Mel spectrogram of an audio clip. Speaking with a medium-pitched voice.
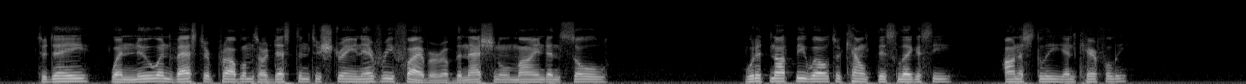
No: low, 125 Hz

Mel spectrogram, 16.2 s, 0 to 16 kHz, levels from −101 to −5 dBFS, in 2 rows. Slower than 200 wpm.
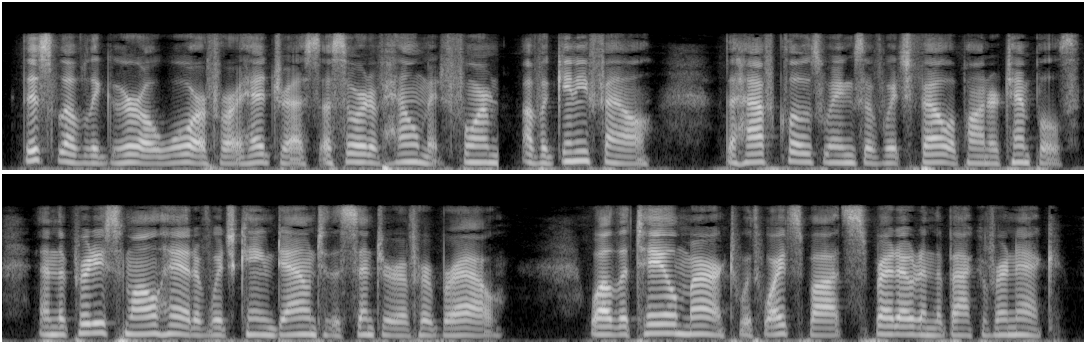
No: fast, 205 wpm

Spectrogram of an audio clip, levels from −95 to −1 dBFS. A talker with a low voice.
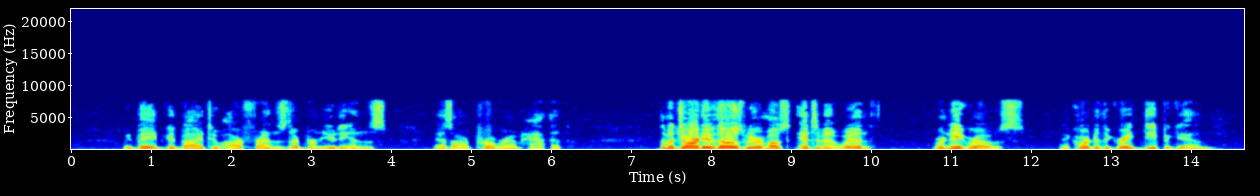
Yes: low, 110 Hz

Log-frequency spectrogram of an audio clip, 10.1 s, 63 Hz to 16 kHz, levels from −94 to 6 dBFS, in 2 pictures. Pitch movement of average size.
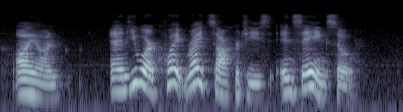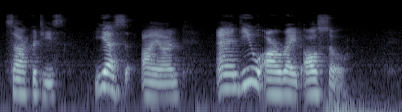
No: wide, 6.7 semitones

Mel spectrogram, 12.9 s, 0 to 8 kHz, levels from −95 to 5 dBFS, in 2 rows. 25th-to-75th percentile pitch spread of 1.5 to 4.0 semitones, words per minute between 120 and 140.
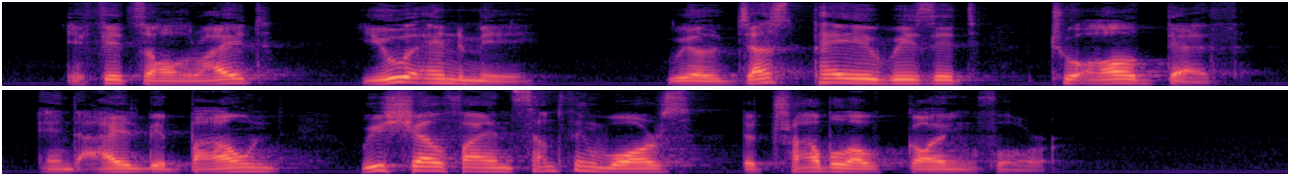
No: average, 4.5 semitones; slow, 135 wpm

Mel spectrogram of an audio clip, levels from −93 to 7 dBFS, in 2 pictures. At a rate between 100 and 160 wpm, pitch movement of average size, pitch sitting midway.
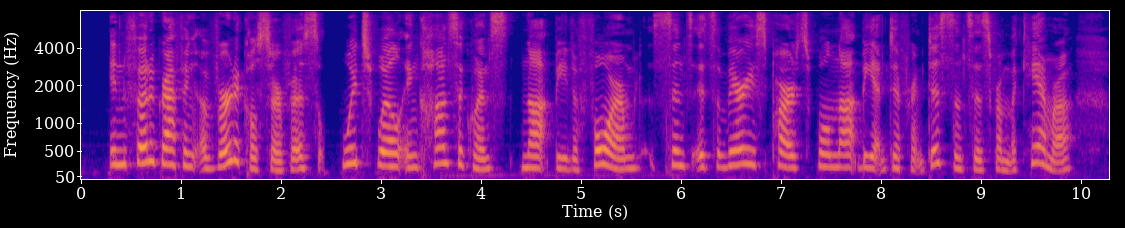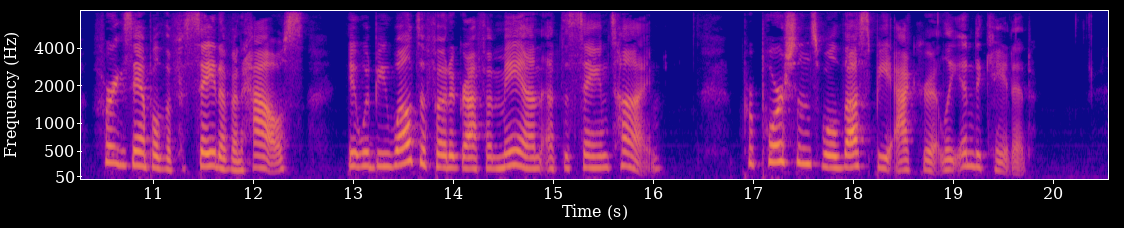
No: average, 145 wpm; average, 4.9 semitones; high, 220 Hz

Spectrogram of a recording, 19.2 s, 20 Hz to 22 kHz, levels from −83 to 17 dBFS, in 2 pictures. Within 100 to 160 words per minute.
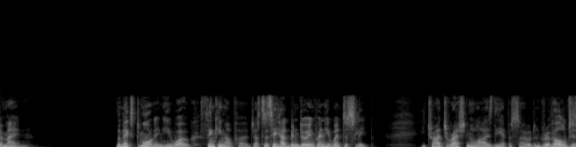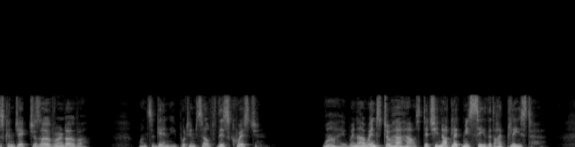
No: average, 180 wpm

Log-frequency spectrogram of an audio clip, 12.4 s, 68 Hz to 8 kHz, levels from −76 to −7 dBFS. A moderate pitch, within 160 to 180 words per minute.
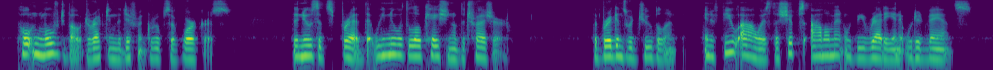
No: medium, 160 Hz; average, 190 wpm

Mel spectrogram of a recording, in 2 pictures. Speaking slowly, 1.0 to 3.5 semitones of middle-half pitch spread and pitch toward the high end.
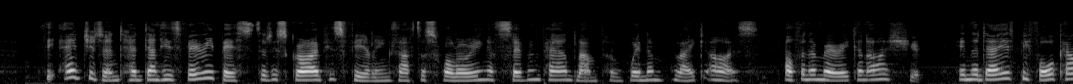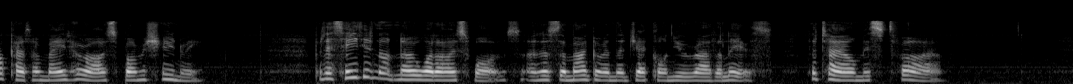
No: average, 165 wpm; average, 2.9 semitones; high, 200 Hz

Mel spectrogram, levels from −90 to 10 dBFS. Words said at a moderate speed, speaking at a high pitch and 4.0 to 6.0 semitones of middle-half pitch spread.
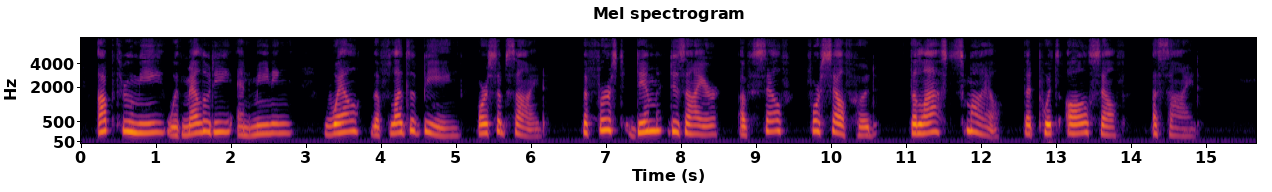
No: slow, 115 wpm; high, 220 Hz; average, 4.3 semitones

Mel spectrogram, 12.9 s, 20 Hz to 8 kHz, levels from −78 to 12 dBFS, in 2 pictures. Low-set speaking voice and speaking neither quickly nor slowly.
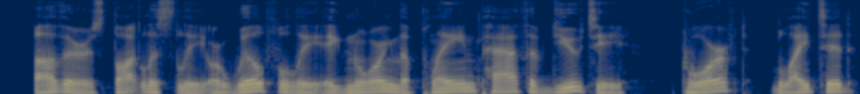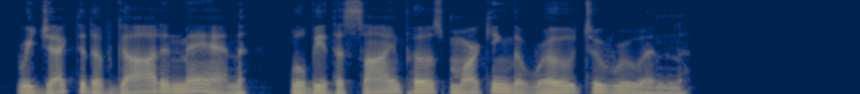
No: low, 100 Hz; slow, 125 wpm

